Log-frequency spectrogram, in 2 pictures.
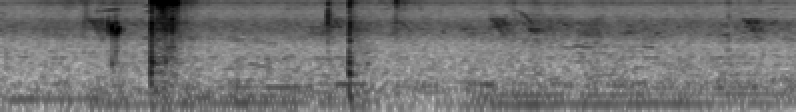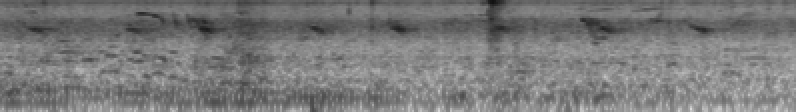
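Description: Small birds chirping faintly with many short, high, falling calls, over a faint low hum. A few sharp clicks stand out, the loudest about a second in.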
